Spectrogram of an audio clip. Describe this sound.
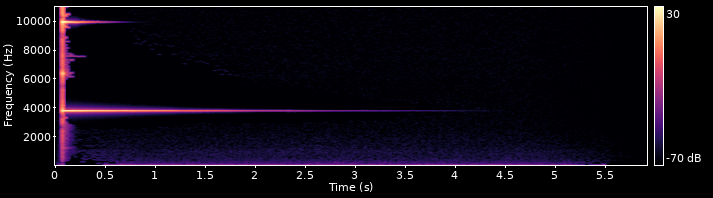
Bell, Candle Damper, A (H1)
Raw audio of a metal, candle damper being struck with a metal mallet. Recorded simultaneously with a Zoom H1 and Zoom H4n Pro in order to compare the quality. The recorder was about 50cm away from the bell.
An example of how you might credit is by putting this in the description/credits:
The sound was recorded using a "H1 Zoom recorder" on 6th November 2017.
